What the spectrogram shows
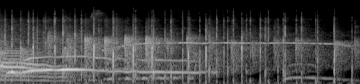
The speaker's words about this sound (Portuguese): Uma salva de palmas!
